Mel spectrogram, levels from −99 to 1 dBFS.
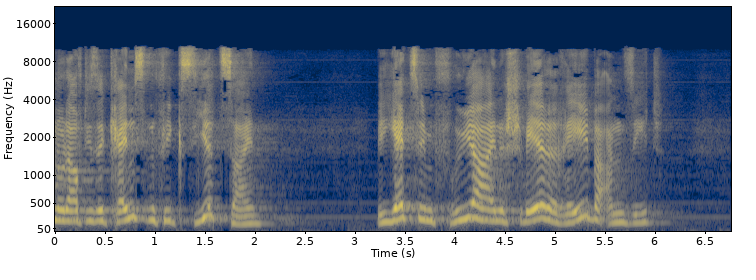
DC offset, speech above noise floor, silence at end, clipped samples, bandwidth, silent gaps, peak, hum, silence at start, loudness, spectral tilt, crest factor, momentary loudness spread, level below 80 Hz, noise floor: under 0.1%; 39 dB; 0.7 s; under 0.1%; 11 kHz; none; -2 dBFS; none; 0 s; -19 LUFS; -2.5 dB/octave; 20 dB; 13 LU; -72 dBFS; -60 dBFS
